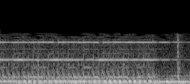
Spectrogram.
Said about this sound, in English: Who's calling? All right, let me get the phone. Hold on a second. Hold on a second.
